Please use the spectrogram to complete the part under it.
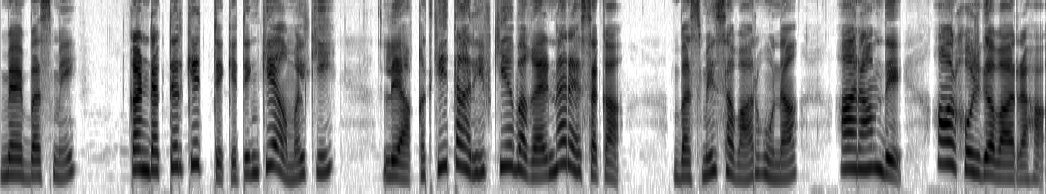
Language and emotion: Urdu, happy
